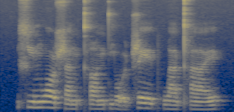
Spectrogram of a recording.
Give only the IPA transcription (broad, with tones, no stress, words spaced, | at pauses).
ɕi˦n̪wɔ˥˨ ʂa˨˦nkʰɑ˨˦ŋt̪jo̰˨˩ʊ̯ ʈ͡ʂe˥˨ɪ̯pʰwä˨˦kʰa˨˦ɪ̯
